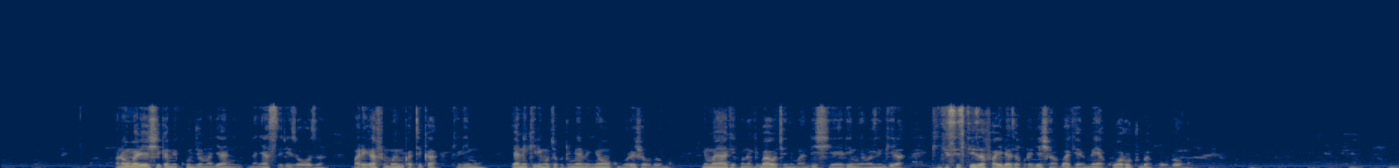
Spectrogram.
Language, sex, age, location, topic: Swahili, male, 25-35, Dar es Salaam, agriculture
